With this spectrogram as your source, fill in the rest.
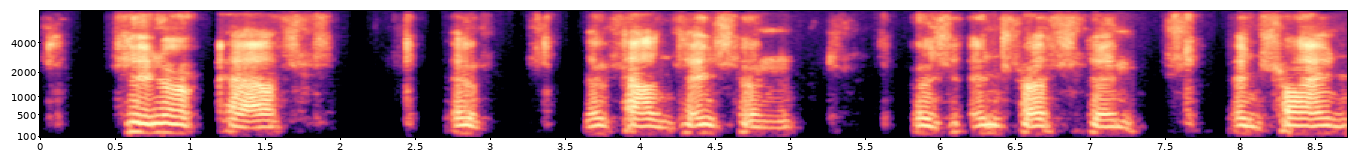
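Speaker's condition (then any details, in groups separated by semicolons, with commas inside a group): Head and neck cancer; left vagus nerve severed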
